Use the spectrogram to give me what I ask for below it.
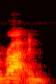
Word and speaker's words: rotten: another video about pronunciation i'm from new york and sometimes we have something like a soft or silent t so it's kind of like skipping the t i would just say you're rotten you're rotten but other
